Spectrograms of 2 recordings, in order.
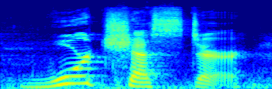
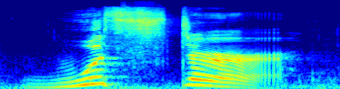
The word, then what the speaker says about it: Worcester: Indeed, Worcester trips people up. Yes, and you heard me pronounce that correctly. It is not Wararchchester. There is no H in there. It is Worcester or like some people pronounce things like Haverh Hill.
